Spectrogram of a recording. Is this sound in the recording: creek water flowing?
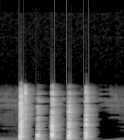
no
